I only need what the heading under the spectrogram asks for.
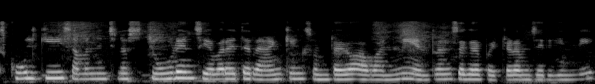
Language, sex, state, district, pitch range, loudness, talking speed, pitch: Telugu, female, Telangana, Nalgonda, 225-255 Hz, -22 LUFS, 130 wpm, 240 Hz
